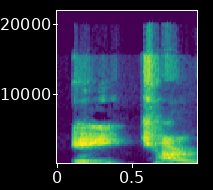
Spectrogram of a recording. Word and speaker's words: HR: the next one HR remember the pronunciation is a Char we link the words so what is HR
